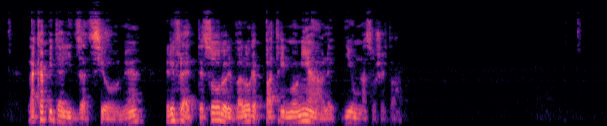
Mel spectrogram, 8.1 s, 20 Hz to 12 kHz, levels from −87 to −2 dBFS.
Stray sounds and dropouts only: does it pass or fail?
pass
